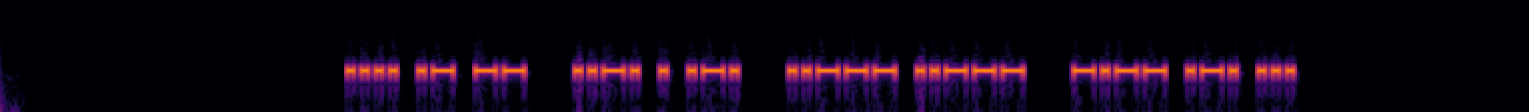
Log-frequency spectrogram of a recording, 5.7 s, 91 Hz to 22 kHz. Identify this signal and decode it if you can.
Morse code, heard as a keyed tone, about 45 wpm, 700 Hz. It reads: HAM FER 22 YRS
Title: Practice QSO - Exchange 3 - More Info - 45wpm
